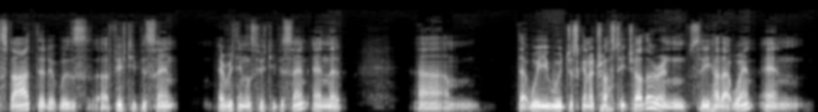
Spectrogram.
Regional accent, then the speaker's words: Australia; I'm an Aussie.

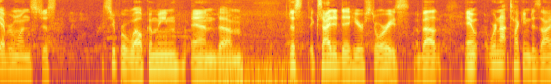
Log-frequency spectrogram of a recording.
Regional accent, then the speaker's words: Lawrence, Kansas, United States; I'm from Lawrence, Kansas, just outside of Kansas City. So, I claim Kansas City a lot, too, because it's more known than Lawrence.

